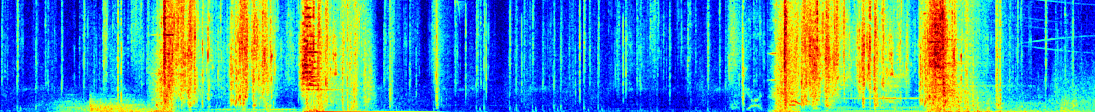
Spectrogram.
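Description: Heavy blows thud in a close scuffle.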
